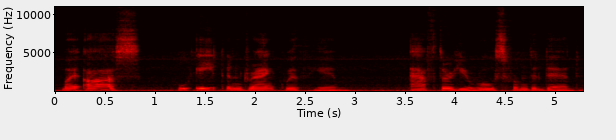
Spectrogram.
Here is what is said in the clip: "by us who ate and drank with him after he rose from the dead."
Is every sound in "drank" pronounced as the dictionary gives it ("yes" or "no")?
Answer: yes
